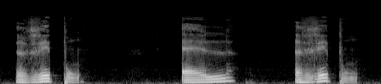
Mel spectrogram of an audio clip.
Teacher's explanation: So, final D is not pronounced. You only have this on nasal sound at the end.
